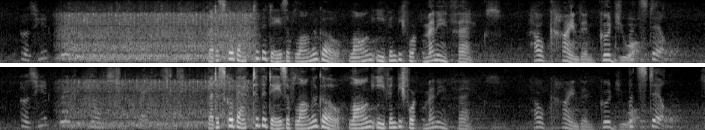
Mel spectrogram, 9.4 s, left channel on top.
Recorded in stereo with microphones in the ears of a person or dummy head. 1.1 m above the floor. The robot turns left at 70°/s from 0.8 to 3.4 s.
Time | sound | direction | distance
0.3 | a woman speaking | 40° right | 1.6 m
2.8 | a woman speaking | 15° right | 1.0 m
5.6 | a man speaking | 45° left (ahead or behind) | 0.6 m
8.4 | a woman speaking | 80° right | 2.5 m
